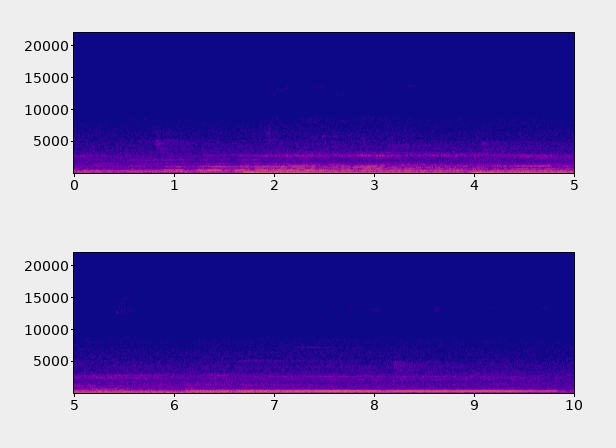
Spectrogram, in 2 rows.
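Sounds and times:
small choir singing a chord: 0.7s - 10.0s.

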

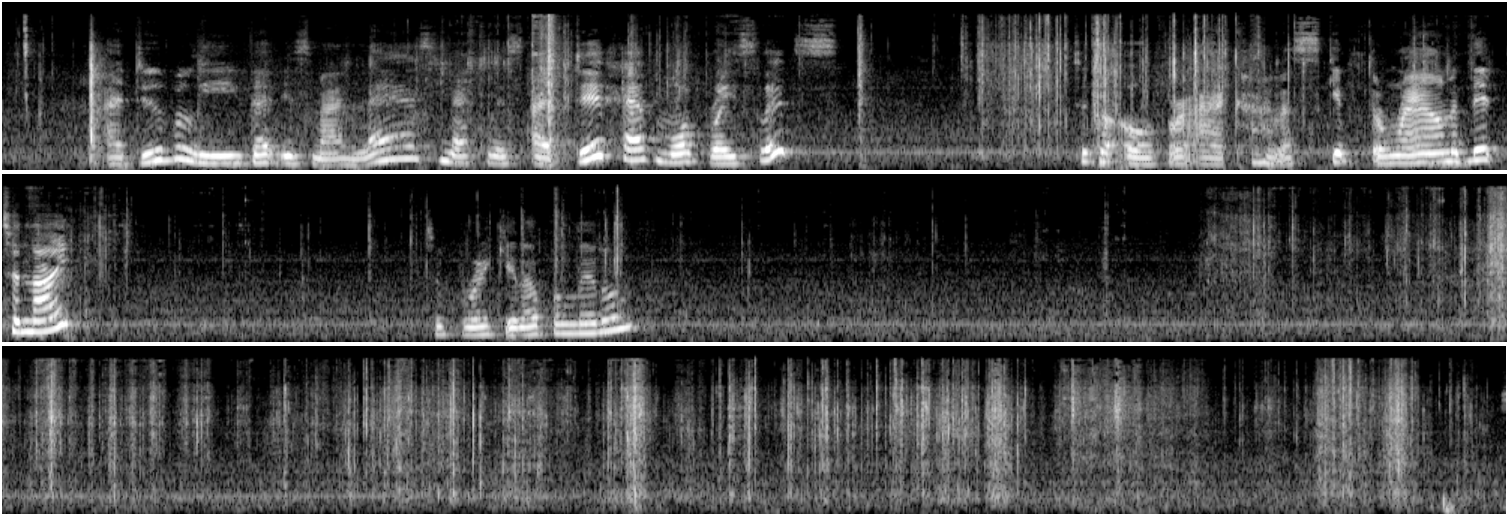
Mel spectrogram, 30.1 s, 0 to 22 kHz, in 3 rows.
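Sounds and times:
faint steady hum: 0.0s - 30.0s
packaging crinkling and rustling: 0.0s - 30.0s.

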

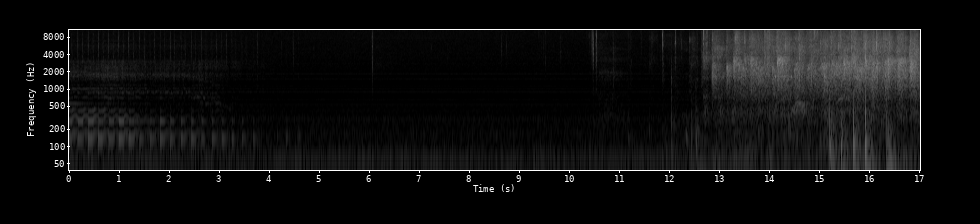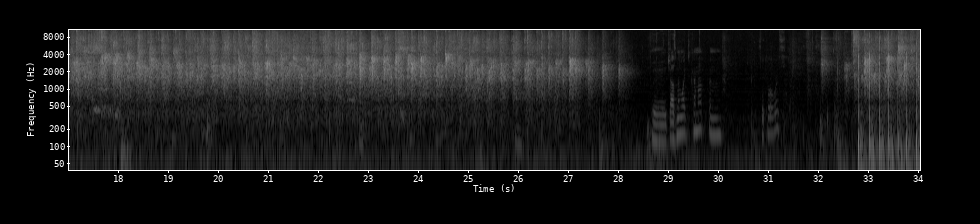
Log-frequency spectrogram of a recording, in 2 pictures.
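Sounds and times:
audience applauding: 12.7s - 28.3s, 32.0s - 34.0s.

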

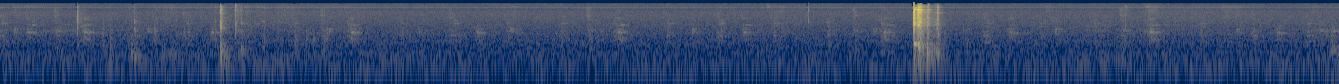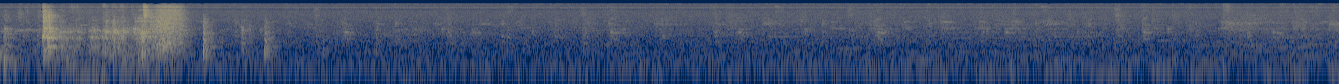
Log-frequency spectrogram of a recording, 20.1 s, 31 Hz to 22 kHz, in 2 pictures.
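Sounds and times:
clock ticking: 0.0s - 20.0s
sharp click: 6.8s - 7.2s
tools knocking and rustling: 10.0s - 12.2s.

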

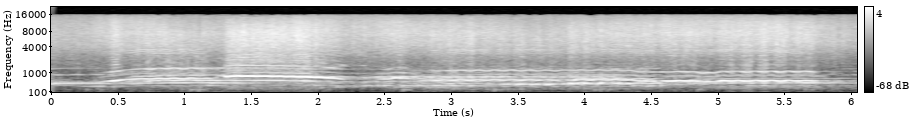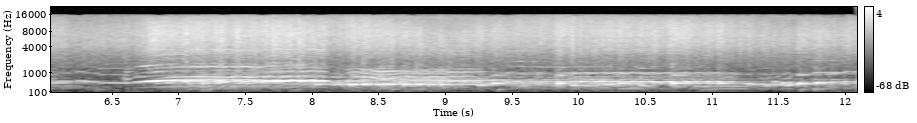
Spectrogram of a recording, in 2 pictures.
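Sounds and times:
record hiss: 0.0s - 12.0s
string orchestra on old record: 0.0s - 12.0s.

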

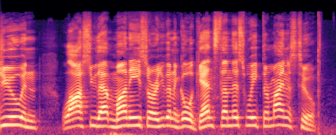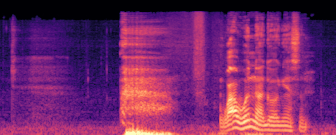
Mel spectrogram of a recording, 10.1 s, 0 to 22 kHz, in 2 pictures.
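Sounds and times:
man sighing into a microphone: 6.8s - 7.8s.

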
